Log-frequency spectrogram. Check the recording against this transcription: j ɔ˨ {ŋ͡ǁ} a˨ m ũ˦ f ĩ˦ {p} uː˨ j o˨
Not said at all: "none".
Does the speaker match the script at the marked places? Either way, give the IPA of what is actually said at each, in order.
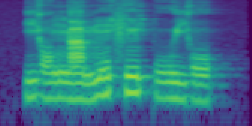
ŋ, p

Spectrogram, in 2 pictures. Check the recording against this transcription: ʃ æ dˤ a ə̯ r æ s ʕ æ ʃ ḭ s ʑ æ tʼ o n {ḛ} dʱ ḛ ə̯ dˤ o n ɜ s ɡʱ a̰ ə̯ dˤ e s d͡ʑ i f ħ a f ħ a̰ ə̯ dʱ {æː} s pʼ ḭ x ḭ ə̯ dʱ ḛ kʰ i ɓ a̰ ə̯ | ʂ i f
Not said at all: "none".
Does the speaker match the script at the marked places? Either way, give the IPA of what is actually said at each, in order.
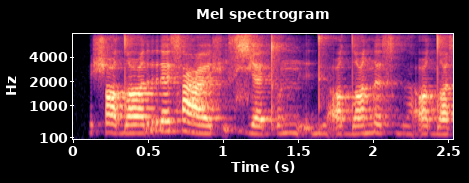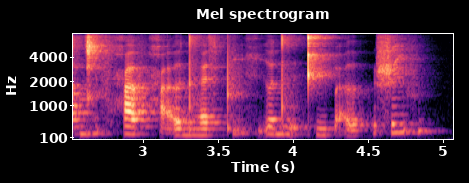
ḛ, æ

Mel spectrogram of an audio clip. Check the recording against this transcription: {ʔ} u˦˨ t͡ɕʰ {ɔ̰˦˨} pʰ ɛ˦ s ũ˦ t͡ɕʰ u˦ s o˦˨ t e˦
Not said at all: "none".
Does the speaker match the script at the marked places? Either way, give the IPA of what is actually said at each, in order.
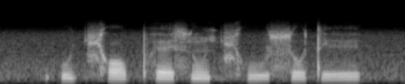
ʔ, ɔ˦

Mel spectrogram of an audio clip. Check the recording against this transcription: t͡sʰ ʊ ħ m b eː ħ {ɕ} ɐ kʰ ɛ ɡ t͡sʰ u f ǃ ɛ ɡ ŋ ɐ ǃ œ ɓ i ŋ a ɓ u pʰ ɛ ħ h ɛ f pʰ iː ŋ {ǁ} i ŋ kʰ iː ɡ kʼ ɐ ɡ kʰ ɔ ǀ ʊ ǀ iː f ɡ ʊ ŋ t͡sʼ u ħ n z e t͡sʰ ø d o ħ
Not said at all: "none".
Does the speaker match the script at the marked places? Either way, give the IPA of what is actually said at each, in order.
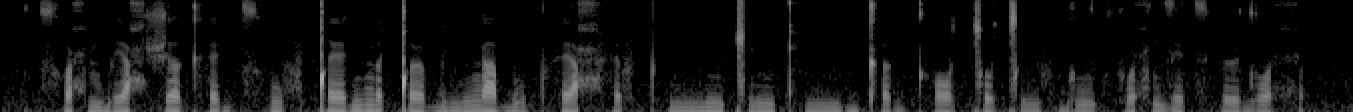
ʃ, ǁ

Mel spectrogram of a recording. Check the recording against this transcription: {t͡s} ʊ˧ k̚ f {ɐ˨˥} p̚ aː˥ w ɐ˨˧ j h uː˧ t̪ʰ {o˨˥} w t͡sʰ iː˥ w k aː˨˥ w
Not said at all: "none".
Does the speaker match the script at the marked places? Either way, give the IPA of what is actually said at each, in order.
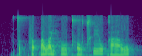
t̪, ɐ˨, o˨˥

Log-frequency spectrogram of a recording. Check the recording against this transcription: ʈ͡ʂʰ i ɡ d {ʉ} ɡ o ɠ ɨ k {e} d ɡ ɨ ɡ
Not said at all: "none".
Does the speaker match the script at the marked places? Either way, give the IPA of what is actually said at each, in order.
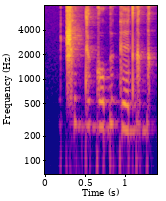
ʉ, e

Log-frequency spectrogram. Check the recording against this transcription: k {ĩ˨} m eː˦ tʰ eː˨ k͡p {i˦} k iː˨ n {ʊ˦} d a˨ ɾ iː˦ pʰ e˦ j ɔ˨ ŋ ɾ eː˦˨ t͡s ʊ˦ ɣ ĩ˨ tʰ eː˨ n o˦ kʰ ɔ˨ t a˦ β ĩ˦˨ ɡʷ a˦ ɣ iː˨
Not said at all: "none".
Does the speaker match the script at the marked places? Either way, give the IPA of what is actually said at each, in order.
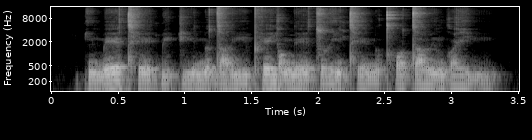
ĩ˨, i˦, ʊ˦

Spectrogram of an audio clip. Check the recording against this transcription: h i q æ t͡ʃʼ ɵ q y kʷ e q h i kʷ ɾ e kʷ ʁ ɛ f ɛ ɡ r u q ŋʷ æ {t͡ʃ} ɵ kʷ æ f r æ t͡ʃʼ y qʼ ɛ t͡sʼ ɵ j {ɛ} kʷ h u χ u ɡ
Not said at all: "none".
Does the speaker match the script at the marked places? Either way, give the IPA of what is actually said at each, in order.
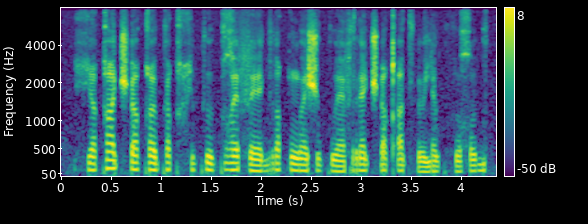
ʃ, æ

